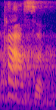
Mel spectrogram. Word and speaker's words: casa: Como nós vimos, gente, a letra S, quando ela está entre duas vogais, ela tem o som da letra Z, como na palavra casa.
